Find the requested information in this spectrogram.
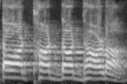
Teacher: मूर्धन्य में जीभ उलट जाती है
